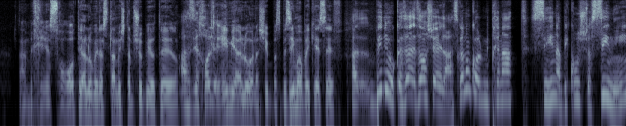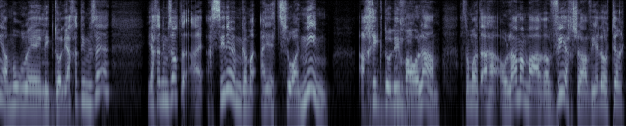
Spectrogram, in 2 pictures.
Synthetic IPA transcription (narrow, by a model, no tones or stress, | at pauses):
a̰meχiʁesχoʁo̞t̪jaaluminast̪amːiʃt̪amʃubejo̞t̪e̞ʁazjaχoliʁimjaaluanaʃimbazbezimaʁbeke̞se̞fazbid̪ijukazezoaʃe̞ːlaːz̥ko̞d̪emko̞lmipχinat̪sinabikuʃasiniamuʁeliɡd̪o̞ljaχad̪imze̞ | jaχad̪imzo̞t̪asinimemɡamajet͡suanim | ʔaχiɡd̪o̞limbao̞lam | z̥ot̪ome̞et̪aolamamaːʁaviaχʃavijelojo̞te̞ʁ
